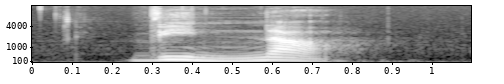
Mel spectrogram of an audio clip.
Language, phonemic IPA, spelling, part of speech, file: Swedish, /²vɪna/, vinna, verb, Sv-vinna.ogg
- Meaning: 1. to win, to defeat, to beat 2. to gain, to make a net profit, to receive as a benefit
